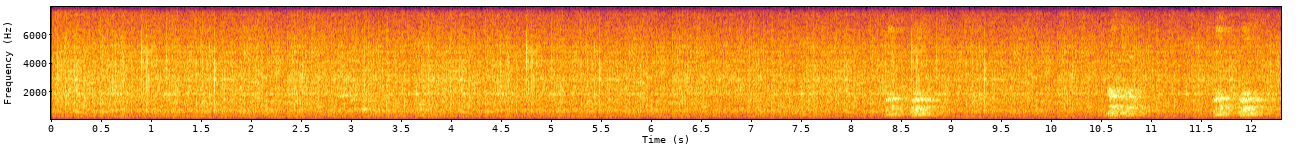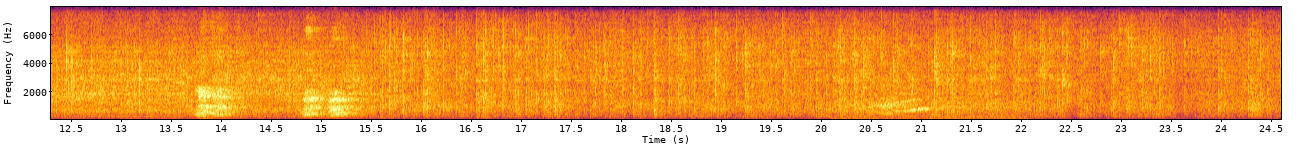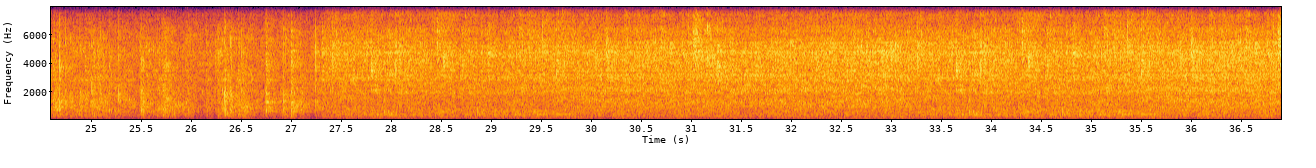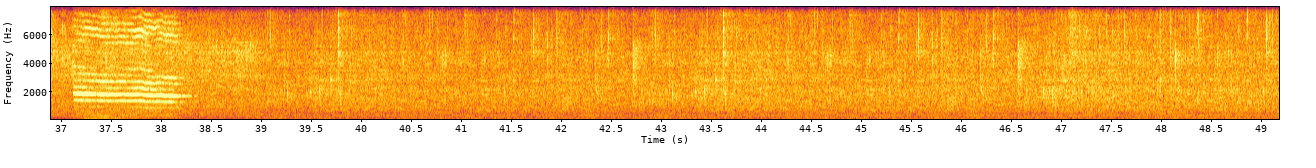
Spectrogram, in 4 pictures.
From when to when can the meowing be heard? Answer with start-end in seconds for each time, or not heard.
2.9-3.7, 20.1-22.1, 37.1-38.2.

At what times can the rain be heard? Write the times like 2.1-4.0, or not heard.
0.0-49.1.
